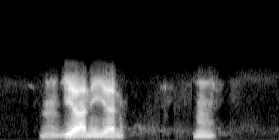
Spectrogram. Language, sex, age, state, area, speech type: Manipuri, male, 30-45, Manipur, urban, conversation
